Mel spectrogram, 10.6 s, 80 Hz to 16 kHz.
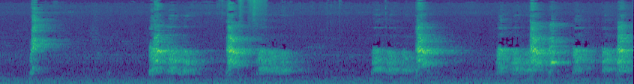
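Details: Dogs keep barking on May 24, 2019, starting 7 PM and lasting two hours. Repeated harsh barks, some short, some drawn out, arrive every one to two seconds and grow more frequent toward the end, with a low steady rumble beneath.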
